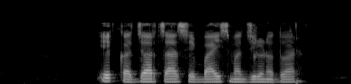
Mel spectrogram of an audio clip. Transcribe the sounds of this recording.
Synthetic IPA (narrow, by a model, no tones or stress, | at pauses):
ekɦʌd͡zart͡sarsebaismad͡zilɽ̃ʌd̪waɾ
